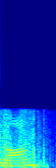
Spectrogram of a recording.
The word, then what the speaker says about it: Long: Cindy Long.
